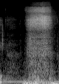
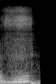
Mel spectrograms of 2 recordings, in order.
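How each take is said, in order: First: "th" as an isolated voiceless hiss of breath; "th" as in think, sounded on its own; unvoiced th sound. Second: "th" as an isolated voiced buzz; "th" as in this, sounded on its own. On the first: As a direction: hold "th" alone, with no voice in it. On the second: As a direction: hold "th" alone with the voice humming through it. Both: Shown as a demonstration. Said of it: "the T H sound".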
